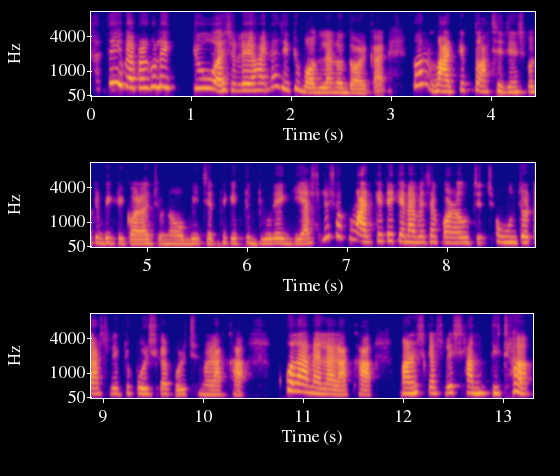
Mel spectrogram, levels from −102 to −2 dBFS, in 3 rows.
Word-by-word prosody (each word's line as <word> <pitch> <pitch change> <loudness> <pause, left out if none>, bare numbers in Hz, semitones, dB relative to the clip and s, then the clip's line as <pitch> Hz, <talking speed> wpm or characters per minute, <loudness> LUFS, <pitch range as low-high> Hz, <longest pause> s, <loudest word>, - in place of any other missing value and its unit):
তো - - -44
এই - - +6
ব্যাপারগুলো 365 +2 +3
একটু 345 -2 -7 0.2
আসলে 260 -1 -3
হয় 265 - -1
না - - -7
যে, - - -2
একটু 315 - -5
বদলানো 180 0 0
দরকার। 155 -1 -2 0.3
তো 440 - -3 0.2
মার্কেট 220 +5 +5
তো - - +1
আছে 215 +2 -8
জিনিসপত্র 200 +1 -6
বিক্রি 185 -2 -7
করার 165 +1 +1
জন্য। 165 0 -9 0.2
বিচের 180 -1 -7
থেকে 190 -3 -8
একটু 195 +2 -13
দূরে 180 +2 -1
গিয়ে। 175 +1 -2
আসলে 360 - -10
সব 440 - -4
মার্কেটে 255 +3 +5
কেনাবেচা 230 -2 0
করা 205 -1 +1
উচিত। 205 +1 -13
সমুদ্রটা 220 -2 -2
আসলে 210 0 -11
একটু 225 +5 -15
পরিষ্কার-পরিচ্ছন্ন 195 -2 -4
রাখা, 175 - -2 0.4
খোলামেলা 260 - +6
রাখা, 180 0 +3 0.4
মানুষকে 225 +2 +5
আসলে 235 +3 -3
শান্তিটা 225 -1 +2
215 Hz, 180 wpm, -26 LUFS, 185-255 Hz, 0.4 s, এই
